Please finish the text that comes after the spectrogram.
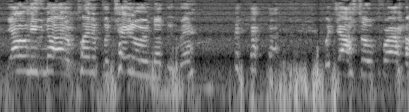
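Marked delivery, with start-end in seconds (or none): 2.5-4.0 a quick airy laugh breaking through; breathy laugh. Real, not acted. Preacher laughing at his own jab at the crowd, breathy laugh. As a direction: laugh under the breath at the joke.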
